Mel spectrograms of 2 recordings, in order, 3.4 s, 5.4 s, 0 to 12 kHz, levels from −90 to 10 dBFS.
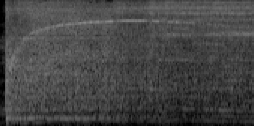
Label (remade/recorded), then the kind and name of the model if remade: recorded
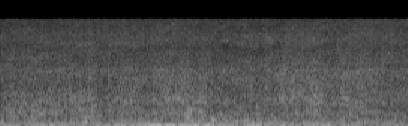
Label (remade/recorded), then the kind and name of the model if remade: remade, codec, SNAC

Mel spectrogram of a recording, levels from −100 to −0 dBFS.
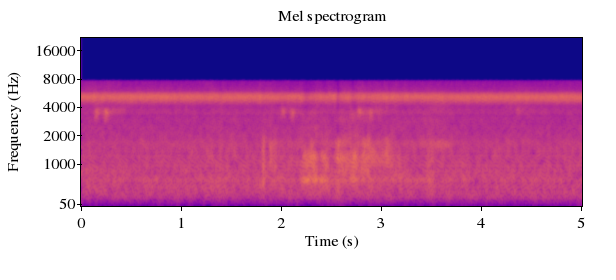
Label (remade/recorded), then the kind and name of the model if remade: remade, vocoder, Vocos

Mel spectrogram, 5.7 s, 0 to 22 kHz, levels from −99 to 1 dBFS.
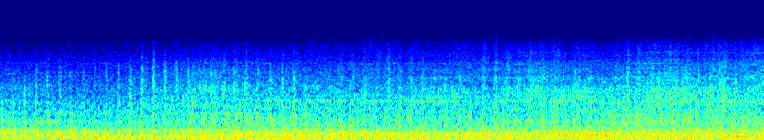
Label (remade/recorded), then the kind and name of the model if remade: recorded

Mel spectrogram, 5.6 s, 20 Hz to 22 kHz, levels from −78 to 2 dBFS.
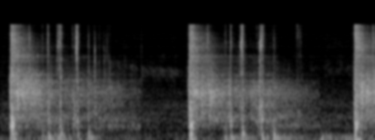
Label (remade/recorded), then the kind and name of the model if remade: remade, codec, SNAC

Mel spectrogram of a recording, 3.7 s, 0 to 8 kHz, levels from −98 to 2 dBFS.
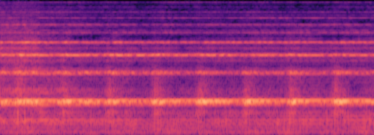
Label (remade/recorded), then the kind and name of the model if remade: remade, vocoder, WaveNeXt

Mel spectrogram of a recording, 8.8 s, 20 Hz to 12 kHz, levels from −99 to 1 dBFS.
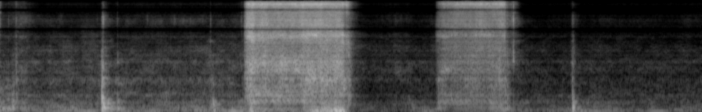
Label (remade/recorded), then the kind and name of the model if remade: remade, codec, SNAC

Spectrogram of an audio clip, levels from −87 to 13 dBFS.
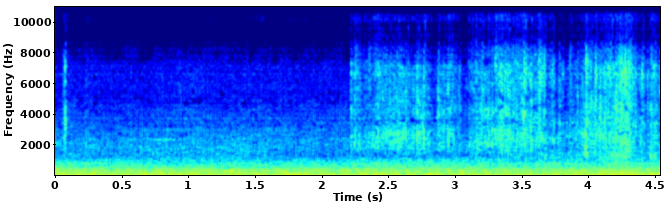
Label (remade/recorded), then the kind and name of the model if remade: remade, vocoder, Vocos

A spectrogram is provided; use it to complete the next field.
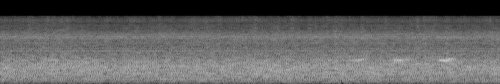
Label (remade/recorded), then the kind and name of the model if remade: remade, vocoder, WaveNeXt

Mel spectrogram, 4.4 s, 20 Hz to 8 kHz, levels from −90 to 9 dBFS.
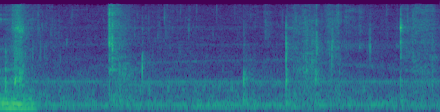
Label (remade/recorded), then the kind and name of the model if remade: recorded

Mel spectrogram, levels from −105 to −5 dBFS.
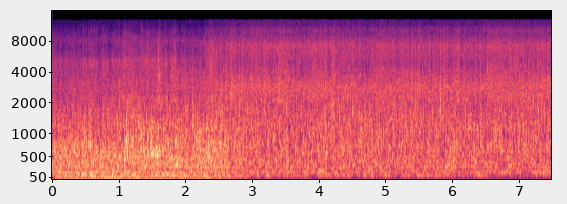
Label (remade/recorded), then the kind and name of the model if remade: remade, vocoder, BigVGAN v2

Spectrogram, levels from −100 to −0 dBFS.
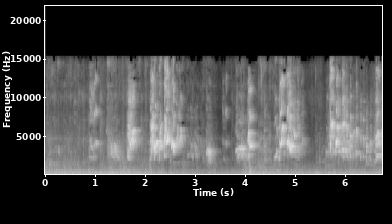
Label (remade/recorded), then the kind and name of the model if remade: recorded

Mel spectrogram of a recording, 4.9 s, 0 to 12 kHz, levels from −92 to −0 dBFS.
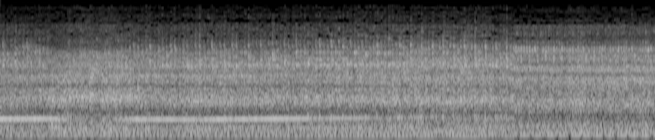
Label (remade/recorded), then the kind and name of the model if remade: recorded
